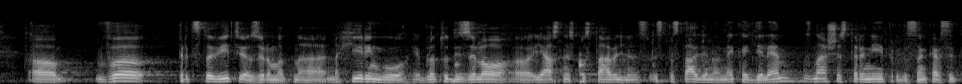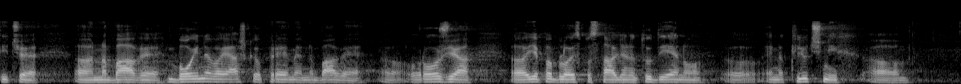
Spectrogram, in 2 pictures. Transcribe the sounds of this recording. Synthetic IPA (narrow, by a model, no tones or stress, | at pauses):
ʋəpɾɛt̪st̪aʋit̪ʋiɔziɾɔmananaxiɾiŋɡujɛblot̪uːd̪izɛlojaːsnɔispɔst̪aispɔst̪aːwlʲjɛnɔneːkajd̪ilɛmznaʃɛst̪ɾɐnipɾɛd̪usəmkaɾsɛt̪iːt͡ʃɛ | nabaːʋɛbojnɛʋɔjaːʃkɛɔpɾeːmɛnabaːʋɛ | oɾoːʒjajɛpabloispɔst̪aːwlʲjɛnɔt̪uːd̪iɛnɔ | ɛ̰naklʲut͡ʃnix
